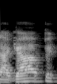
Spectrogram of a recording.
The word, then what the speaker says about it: ágape: en el extremo o el ágape como se pronuncia en griego en el extremo es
